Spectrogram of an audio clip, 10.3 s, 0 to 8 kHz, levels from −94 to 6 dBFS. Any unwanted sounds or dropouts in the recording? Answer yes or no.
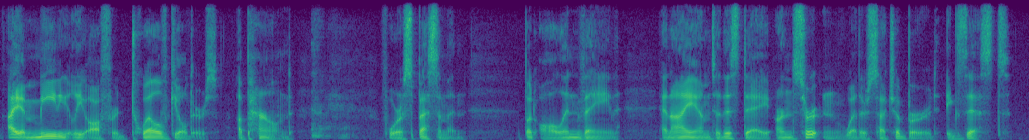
yes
